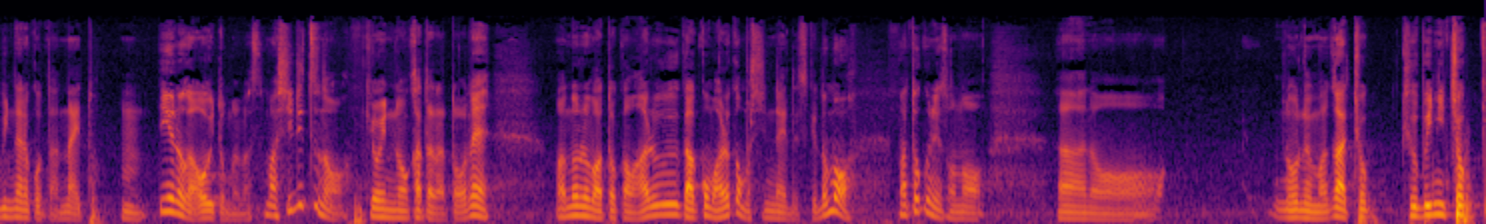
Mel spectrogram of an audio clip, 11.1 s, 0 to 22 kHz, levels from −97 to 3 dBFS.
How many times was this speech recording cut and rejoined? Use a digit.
1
